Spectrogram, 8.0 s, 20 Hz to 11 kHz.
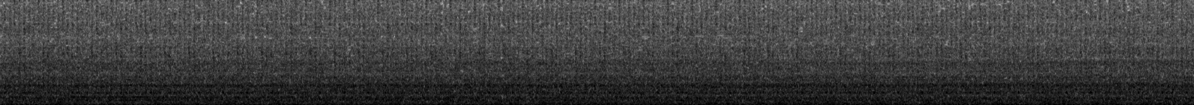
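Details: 2013 VW Passat 2.5, towed in as not charging and blamed on the alternator, idling after a soldered fuse-link repair, charging at 13.9 V: steady even idle under background hiss, no knocks or stumbles.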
